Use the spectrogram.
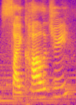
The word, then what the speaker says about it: psychology: cake let me go with you school schedule psychology chaos stomach cake sex tech tech technology technology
